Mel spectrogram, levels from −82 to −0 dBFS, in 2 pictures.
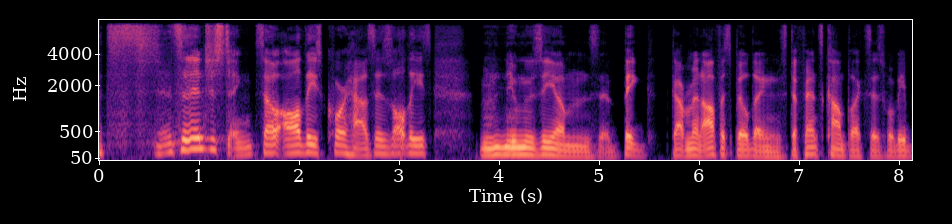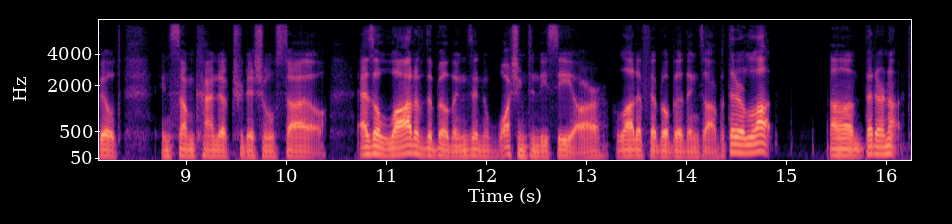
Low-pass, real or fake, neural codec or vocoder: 7.2 kHz; fake; codec, 16 kHz in and 24 kHz out, 0.4 kbps, LongCat-Audio-Codec, two codebook decoder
